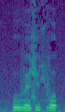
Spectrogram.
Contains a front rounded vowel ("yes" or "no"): yes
